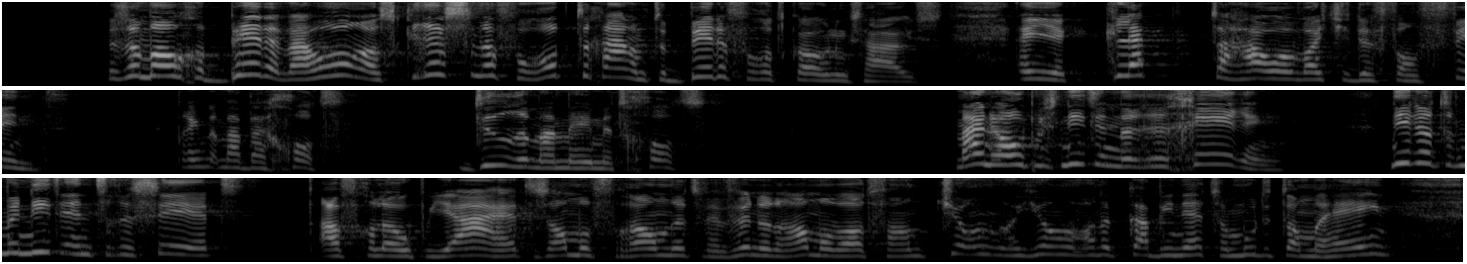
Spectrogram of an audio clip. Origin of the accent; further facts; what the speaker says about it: Netherlands; En weet je, wij als Nederlanders mogen dankbaar zijn dat we een koningshuis hebben.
